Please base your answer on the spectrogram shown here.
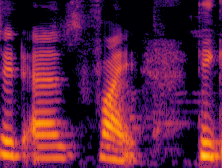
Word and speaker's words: phi: तो फ्लक्स को हम डिनोट करते हैं बाय a symbol, we call it एज फाई, PHIE इज the spelling, and we call it एज, we pronounce it एज फाई, ठीक है।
